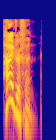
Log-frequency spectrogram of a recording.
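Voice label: "hydrophane", British English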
